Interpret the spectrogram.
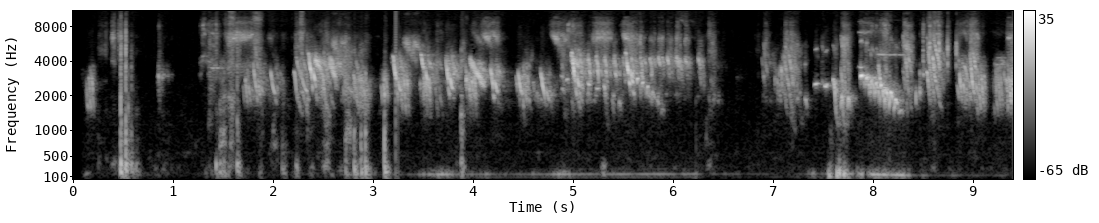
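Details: Purple martins active at nest houses in Southwest Missouri, giving a busy mix of gurgling, chirping notes and croaky warbles, with a low hum and a few thumps underneath.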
